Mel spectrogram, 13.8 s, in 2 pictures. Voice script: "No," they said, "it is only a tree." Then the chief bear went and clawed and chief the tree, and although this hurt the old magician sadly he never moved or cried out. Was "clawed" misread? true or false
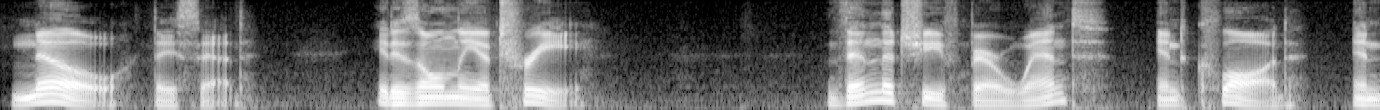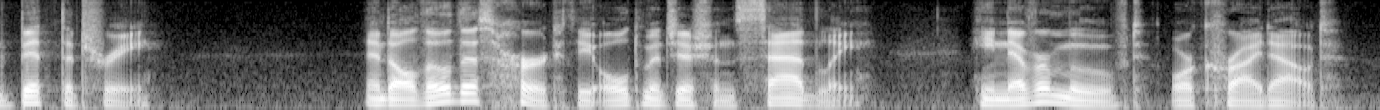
false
